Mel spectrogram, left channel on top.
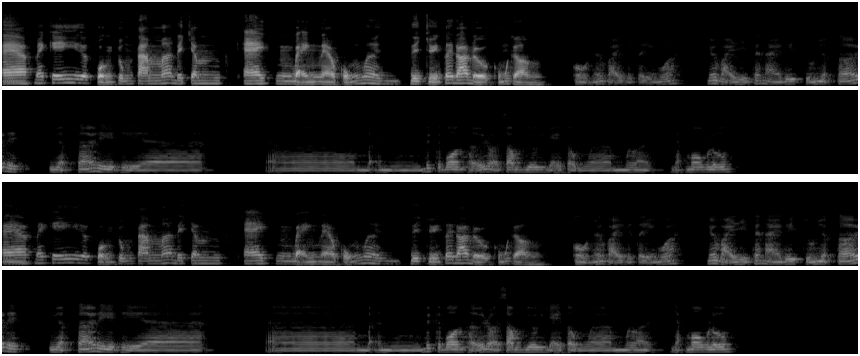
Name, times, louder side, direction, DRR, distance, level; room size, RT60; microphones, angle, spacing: voice 1, 0.0-5.4, left 7 dB, 75° left, 0.4 m, -32 dB
voice 2, 5.7-10.7 11.2-15.9, right 2 dB, 20° right, 0.3 m, -42 dB
5.9 x 3.0 x 2.4 m
head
